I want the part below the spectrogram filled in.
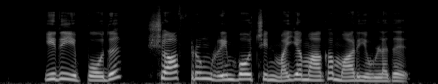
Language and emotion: Tamil, neutral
